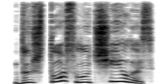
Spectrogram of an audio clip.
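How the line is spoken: Shouted. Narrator (Russian): закричала Мэриголд

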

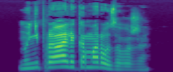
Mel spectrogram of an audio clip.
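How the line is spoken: Snorting. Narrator (Russian): хмыкнул Журавлев

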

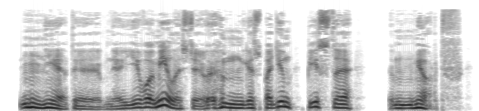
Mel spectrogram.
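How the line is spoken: Strained, forced out. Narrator (Russian): сумел выдавить из себя посыльный

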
